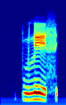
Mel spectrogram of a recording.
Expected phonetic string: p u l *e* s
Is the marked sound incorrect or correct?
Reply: correct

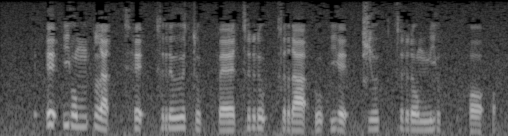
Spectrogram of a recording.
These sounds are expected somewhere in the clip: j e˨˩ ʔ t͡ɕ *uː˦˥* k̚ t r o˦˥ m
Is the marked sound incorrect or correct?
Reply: incorrect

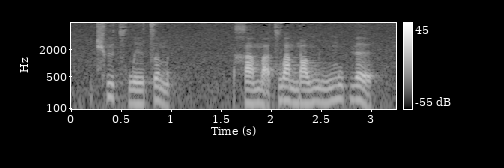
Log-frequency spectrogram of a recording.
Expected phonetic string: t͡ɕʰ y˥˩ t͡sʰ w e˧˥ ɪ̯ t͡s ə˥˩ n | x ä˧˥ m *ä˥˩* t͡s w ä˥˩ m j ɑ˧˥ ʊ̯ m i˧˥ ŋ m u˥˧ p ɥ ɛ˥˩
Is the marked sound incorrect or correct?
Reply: incorrect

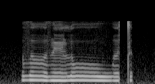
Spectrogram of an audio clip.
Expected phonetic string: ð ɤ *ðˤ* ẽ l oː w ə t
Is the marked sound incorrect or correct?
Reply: incorrect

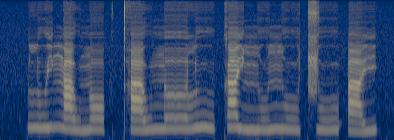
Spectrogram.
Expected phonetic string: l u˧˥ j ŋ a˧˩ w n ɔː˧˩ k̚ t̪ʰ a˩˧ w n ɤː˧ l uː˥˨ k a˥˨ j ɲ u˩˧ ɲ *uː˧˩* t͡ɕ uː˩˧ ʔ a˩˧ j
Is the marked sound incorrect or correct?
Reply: correct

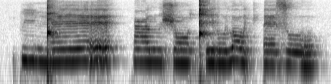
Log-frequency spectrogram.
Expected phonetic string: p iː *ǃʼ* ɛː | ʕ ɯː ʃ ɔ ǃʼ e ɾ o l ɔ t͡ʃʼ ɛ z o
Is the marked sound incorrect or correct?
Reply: incorrect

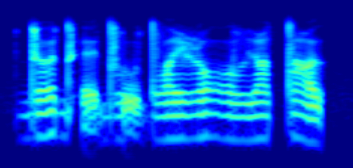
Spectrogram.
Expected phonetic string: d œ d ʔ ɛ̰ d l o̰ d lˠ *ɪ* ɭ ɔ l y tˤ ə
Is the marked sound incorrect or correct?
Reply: correct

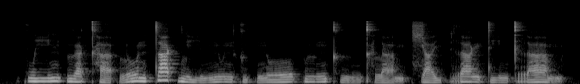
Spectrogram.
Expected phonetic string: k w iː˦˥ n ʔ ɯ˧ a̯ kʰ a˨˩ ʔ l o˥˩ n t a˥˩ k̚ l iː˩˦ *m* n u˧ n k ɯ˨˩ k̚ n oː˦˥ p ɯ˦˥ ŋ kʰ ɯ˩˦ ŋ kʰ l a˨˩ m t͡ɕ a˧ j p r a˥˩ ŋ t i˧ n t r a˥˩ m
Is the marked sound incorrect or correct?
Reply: correct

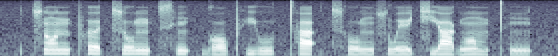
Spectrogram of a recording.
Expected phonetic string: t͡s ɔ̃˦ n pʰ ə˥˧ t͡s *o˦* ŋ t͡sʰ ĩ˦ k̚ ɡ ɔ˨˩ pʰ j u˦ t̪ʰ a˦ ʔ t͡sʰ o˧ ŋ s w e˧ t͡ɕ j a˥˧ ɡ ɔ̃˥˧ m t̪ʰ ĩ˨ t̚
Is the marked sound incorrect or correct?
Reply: correct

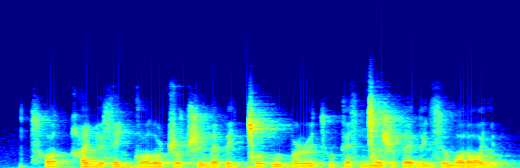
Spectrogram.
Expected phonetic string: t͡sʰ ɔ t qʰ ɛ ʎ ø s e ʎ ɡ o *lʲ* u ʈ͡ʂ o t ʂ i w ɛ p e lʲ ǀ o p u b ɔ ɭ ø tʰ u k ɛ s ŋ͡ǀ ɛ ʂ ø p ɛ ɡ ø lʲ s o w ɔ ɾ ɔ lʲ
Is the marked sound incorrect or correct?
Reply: incorrect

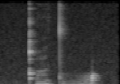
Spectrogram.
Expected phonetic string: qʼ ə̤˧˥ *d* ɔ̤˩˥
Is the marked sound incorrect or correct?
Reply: incorrect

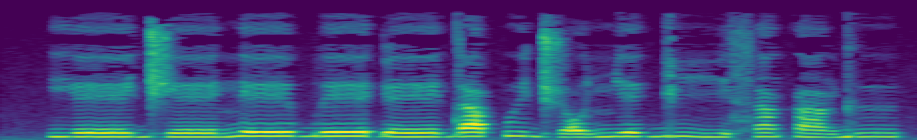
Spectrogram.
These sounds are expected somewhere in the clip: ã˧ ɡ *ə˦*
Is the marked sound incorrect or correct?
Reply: incorrect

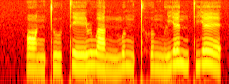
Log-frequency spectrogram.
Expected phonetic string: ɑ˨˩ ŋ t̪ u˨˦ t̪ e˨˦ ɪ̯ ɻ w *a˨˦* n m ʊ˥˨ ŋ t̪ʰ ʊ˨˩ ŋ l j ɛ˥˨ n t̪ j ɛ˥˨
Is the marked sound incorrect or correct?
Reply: incorrect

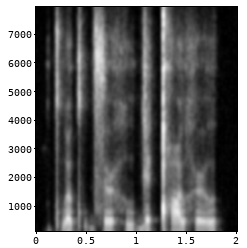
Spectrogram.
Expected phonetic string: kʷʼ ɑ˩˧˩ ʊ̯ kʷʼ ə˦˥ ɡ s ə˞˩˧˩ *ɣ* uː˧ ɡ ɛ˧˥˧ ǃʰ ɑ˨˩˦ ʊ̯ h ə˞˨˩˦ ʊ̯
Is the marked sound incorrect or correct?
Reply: incorrect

